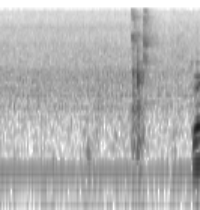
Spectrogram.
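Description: Sea scallops simmering in a frying pan of white wine, clam juice and sherry: a soft, steady sizzle, with a brief click about one and a half seconds in.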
